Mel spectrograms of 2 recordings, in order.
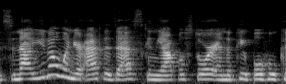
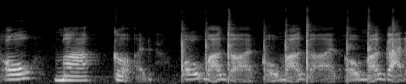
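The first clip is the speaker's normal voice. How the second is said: dismayed disbelief; 5 semitones lower, slower than usual. Retold or imitated. Reacting to his text to his girlfriend, sinking dismay. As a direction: let each oh my God sink lower in defeat.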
